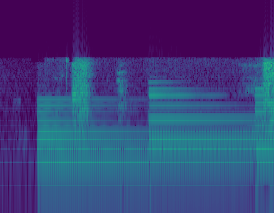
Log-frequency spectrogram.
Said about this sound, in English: There's them there chimes.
